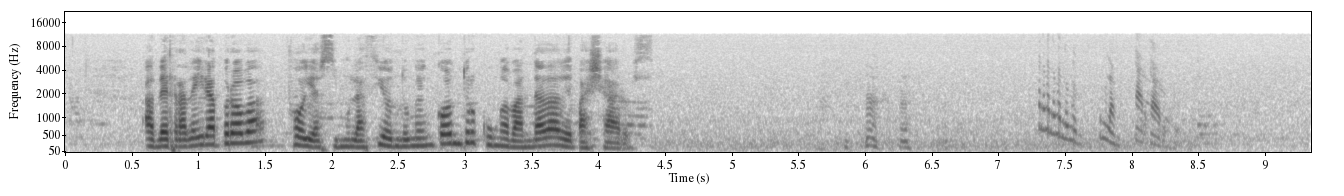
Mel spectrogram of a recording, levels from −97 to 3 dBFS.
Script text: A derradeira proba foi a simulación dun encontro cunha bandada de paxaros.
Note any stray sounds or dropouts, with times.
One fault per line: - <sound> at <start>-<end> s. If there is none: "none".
- laugh at 5.6-6.7 s
- chirp at 7.3-8.4 s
